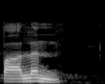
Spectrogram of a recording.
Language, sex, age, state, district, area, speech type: Hindi, male, 30-45, Uttar Pradesh, Bhadohi, urban, read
